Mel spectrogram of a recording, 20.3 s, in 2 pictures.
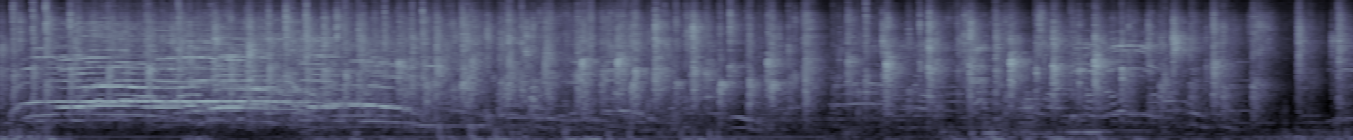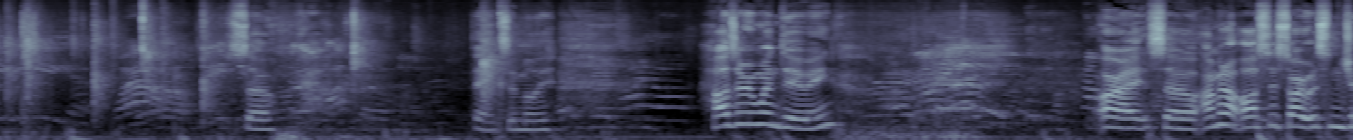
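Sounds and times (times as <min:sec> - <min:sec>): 
audience round of applause: 0:00.0 - 0:10.5
speech: 0:12.0 - 0:12.5, 0:13.7 - 0:14.6, 0:15.5 - 0:16.6, 0:18.4 - 0:20.2.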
